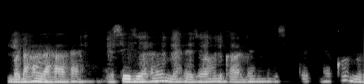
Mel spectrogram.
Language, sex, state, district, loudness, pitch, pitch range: Hindi, male, Bihar, Gaya, -18 LUFS, 125 Hz, 120-130 Hz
